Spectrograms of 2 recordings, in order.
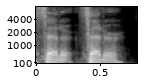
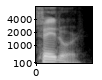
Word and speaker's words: Fedor: Oh, you said Fedor. No, it's Fedor.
